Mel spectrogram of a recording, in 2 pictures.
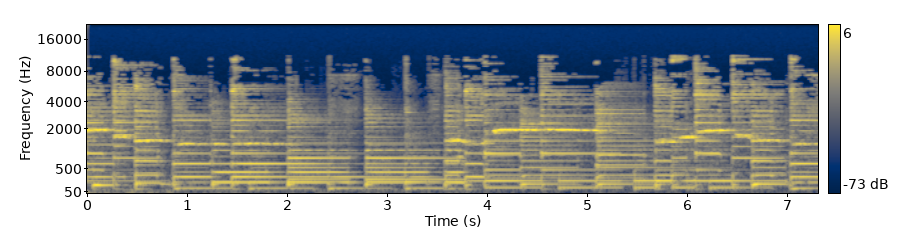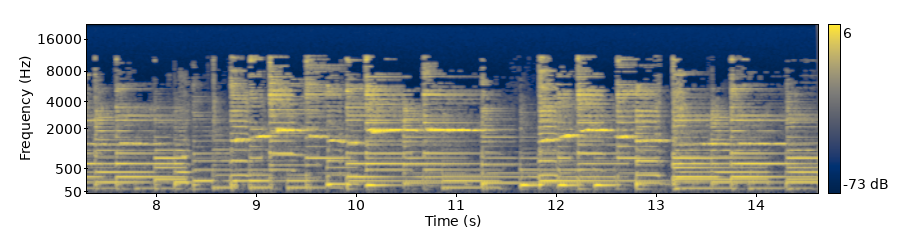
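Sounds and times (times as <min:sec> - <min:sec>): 
whistled rendition of a rock song: 0:00.0 - 0:14.6.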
